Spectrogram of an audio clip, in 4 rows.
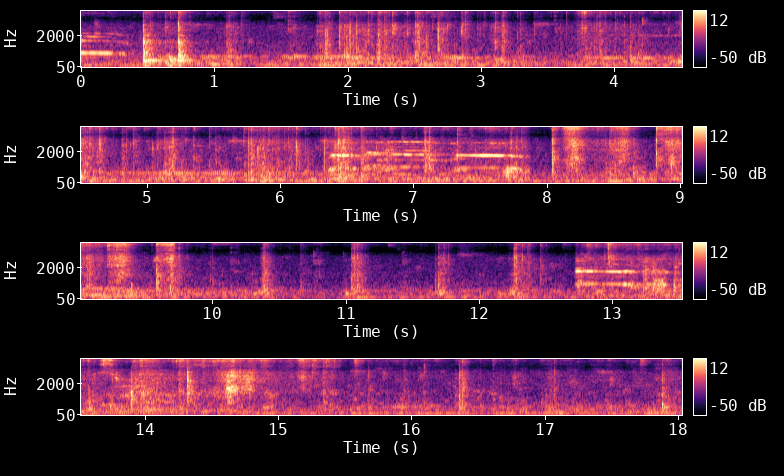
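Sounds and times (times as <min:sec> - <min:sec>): rooster crowing: 0:00.0 - 0:00.6, 0:06.3 - 0:08.6, 0:12.7 - 0:14.8
raw rice being chewed: 0:00.8 - 0:18.0.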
